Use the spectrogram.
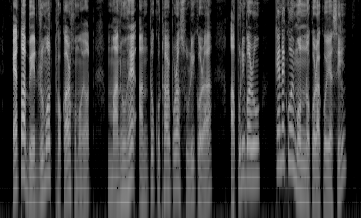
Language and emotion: Assamese, surprised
